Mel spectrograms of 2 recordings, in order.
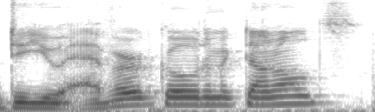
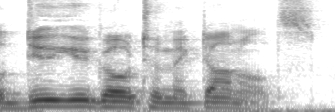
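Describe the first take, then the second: First: "Do you ever go to McDonald's?" asked higher, rising on "go"; unsure questioning tune. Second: Said in the usual way. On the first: Shown as a demonstration. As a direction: sound unsure, lift the pitch on "go". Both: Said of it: "in my tone of voice or my intonation".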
